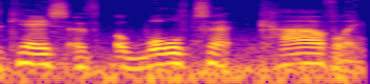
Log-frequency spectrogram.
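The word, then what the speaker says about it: Calverley: our local area because the whole area of car is where it's like a region near the curve it's car and it's spelled c a l v e r l e y car and it's come up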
